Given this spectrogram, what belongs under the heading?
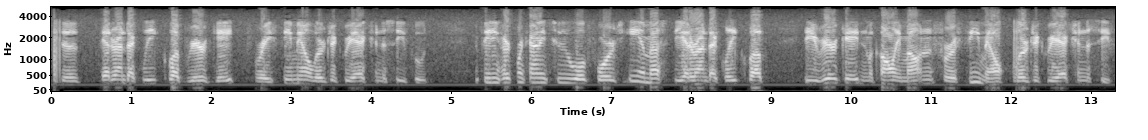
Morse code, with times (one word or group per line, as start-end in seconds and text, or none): none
